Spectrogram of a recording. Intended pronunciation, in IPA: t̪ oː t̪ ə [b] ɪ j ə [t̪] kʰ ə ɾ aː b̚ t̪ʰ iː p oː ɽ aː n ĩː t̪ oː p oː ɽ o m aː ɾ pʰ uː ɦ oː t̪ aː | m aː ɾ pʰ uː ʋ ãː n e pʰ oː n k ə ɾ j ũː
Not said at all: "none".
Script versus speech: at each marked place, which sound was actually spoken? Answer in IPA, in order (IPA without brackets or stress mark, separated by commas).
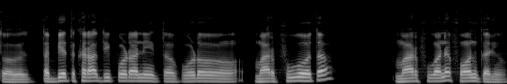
b, t̪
